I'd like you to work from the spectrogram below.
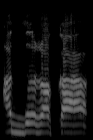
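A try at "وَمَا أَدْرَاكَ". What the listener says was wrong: র টান দেন, র খাড়া জবর টান দেন।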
